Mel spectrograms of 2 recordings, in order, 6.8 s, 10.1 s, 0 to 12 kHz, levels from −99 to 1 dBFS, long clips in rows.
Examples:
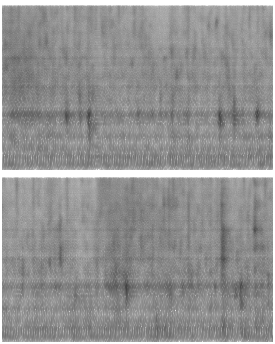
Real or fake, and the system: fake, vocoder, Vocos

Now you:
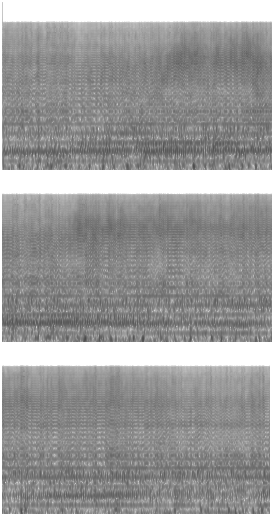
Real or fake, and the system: fake, vocoder, Vocos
